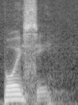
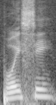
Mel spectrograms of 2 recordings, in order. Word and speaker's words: Boise: I'm trying to give people a flavor of Boise. I'm saying it right, right? Boise, not Boise. – See, yes, right? That's right.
